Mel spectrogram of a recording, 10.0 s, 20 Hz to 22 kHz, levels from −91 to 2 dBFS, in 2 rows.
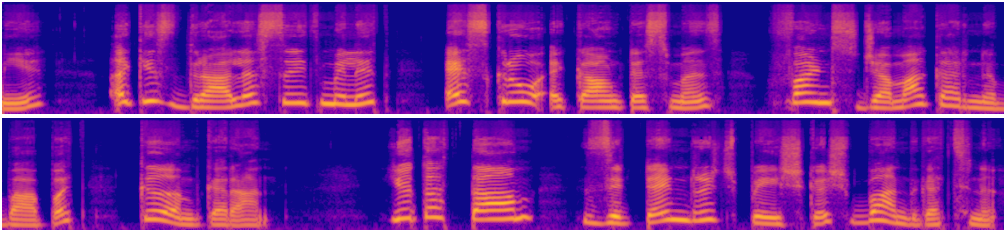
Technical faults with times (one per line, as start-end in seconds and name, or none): none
